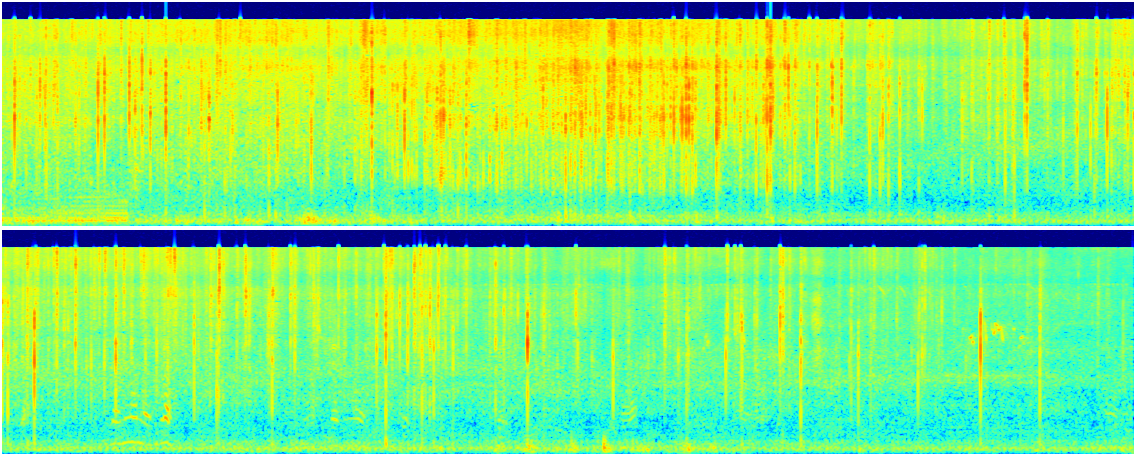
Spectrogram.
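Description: Dry grass and brush burning in a spreading field fire: dense, irregular crackling and popping, loudest in the first ten seconds or so, then fainter.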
